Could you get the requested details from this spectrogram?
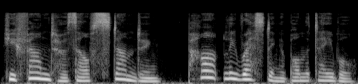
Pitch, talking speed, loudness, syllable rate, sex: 195 Hz, 150 wpm, -17 LUFS, 4.7 syllables/s, female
